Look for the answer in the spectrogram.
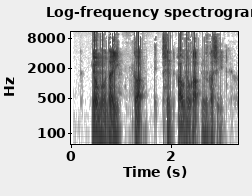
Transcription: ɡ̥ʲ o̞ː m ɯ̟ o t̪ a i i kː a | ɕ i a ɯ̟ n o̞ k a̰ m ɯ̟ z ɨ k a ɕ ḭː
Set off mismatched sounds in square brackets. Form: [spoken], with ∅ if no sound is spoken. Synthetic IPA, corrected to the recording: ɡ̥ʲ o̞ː m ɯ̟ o [d̪] a i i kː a | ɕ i a ɯ̟ n o̞ [ɡ] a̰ m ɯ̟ z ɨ k a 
